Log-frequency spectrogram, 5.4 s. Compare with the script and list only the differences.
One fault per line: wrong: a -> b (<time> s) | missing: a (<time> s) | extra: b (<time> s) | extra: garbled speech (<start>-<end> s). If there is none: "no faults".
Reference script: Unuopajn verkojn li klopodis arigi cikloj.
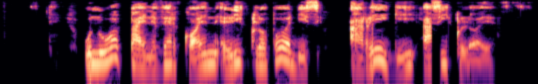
no faults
